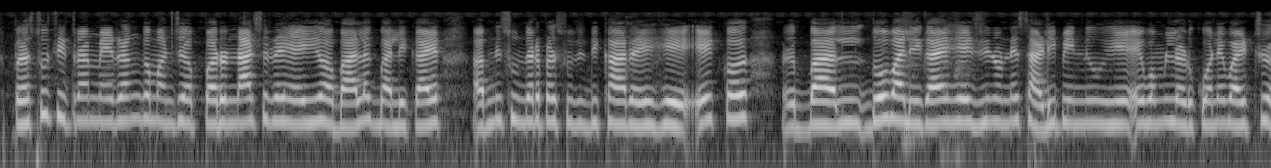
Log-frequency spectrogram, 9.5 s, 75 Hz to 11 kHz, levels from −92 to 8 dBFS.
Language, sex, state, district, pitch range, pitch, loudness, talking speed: Hindi, female, Uttar Pradesh, Budaun, 275-300 Hz, 290 Hz, -20 LUFS, 215 wpm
